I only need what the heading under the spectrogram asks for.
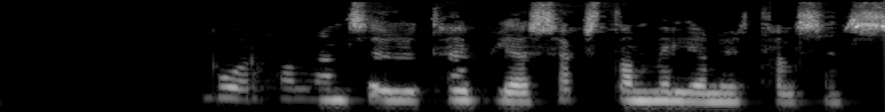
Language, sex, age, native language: Icelandic, female, 40-49, Icelandic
